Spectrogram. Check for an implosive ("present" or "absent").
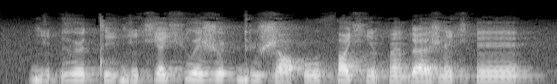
present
